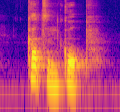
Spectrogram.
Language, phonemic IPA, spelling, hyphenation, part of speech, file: Dutch, /ˈkɑtə(ŋ)kɔp/, kattenkop, kat‧ten‧kop, noun, Nl-kattenkop.ogg
- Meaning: 1. a cat's head 2. a one-piece power outlet splitter 3. a bitchy woman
